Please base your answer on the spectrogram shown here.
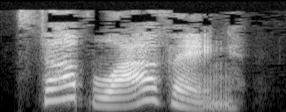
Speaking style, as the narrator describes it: I called out to her

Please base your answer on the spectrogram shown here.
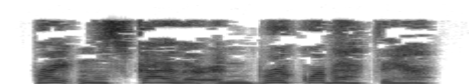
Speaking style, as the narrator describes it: she wheezed out, panicked

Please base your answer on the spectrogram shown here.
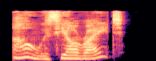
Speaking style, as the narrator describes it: She asked anxiously

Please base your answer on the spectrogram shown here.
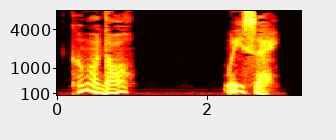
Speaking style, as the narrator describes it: He murmured under his breath

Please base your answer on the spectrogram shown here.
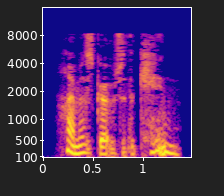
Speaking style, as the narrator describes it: she says, her voice weak and croaky

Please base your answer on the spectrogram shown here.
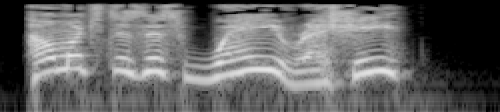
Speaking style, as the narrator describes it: Bast exclaimed, looking rather exasperated

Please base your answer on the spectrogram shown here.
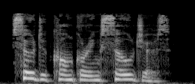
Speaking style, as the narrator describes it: Isabel snapped

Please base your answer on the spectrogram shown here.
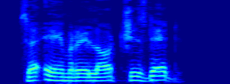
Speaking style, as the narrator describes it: Tyrion said flatly

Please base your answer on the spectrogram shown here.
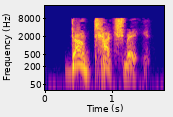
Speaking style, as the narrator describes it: he spat

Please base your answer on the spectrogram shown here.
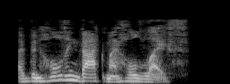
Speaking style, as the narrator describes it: Jason snarled

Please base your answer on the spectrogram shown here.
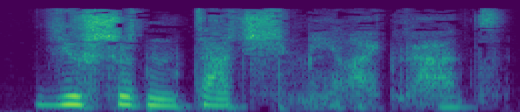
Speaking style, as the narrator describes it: I whispered

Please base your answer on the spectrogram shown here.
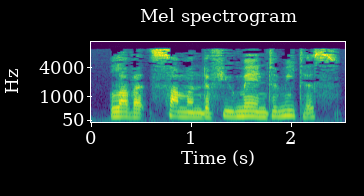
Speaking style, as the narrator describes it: Jamie observed grimly

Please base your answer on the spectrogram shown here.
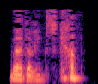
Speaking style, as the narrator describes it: spat the assassin

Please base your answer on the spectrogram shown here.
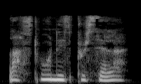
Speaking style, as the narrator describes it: Lana whispered

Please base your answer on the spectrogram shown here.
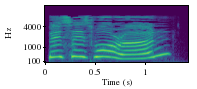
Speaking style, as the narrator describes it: he called, his voice echoing along the passageway

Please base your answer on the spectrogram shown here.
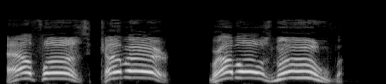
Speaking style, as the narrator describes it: Lane bellowed above the gunfire

